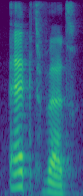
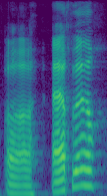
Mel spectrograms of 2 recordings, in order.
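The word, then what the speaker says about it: Egtved: So this is the Ektvet girl. Not... That was way overpronounced for Danish. Ektvet? That sounds better.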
